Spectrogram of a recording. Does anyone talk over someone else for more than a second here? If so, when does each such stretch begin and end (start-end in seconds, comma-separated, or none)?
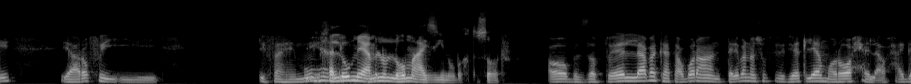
none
